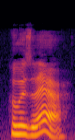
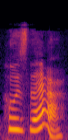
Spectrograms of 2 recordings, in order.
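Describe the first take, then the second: First: Loud, booming wolf at the door; wolf in grandmother's bed answering the knock; big wolf voice. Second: Put-on high, loud old grandmother calling out; frail grandmother asking who knocks; grandmother's voice. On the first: Acted. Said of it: "heard the big voice of the wolf". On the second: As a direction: call from the sickbed as an old woman. Sick grandmother answers the door.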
